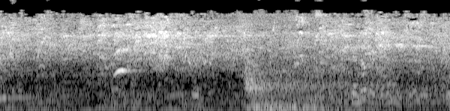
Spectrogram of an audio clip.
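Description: Birds chirping in short rising calls over a steady high hiss of outdoor ambience, with a low rumble coming in about halfway through.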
